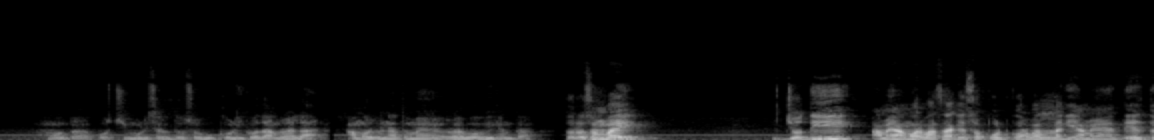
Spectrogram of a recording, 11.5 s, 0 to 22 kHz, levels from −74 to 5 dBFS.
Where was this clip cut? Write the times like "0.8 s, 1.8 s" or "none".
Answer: 5.8 s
